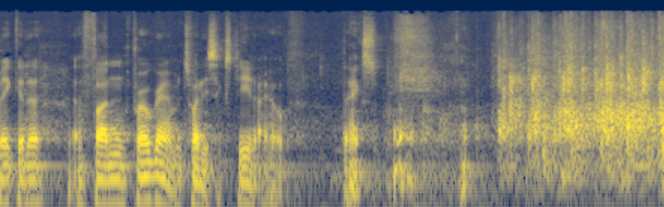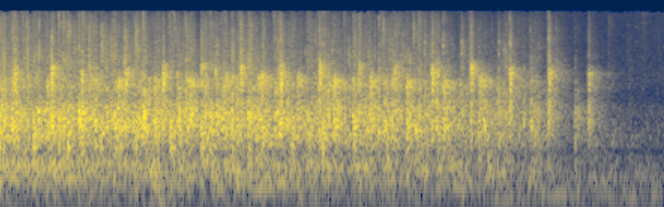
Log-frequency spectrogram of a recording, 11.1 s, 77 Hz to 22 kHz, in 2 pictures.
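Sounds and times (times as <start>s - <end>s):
audience applauding: 4.1s - 10.7s.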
